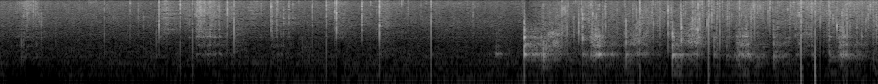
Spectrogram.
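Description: Fennel seeds, cumin and black pepper fry in a pan, a soft crackling sizzle with sharp spatula clicks and taps, quieter at first and growing louder and denser partway through.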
